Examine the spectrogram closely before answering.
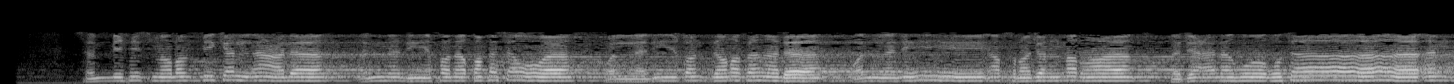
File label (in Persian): ترتیل سوره اعلی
